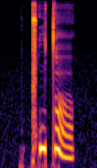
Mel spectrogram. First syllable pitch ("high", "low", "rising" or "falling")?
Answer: high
